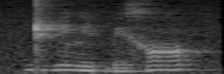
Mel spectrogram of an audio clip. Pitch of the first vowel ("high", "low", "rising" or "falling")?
high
